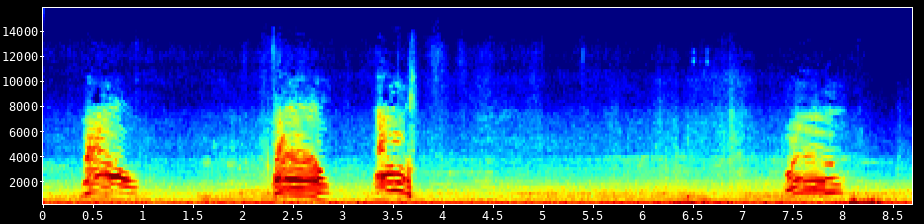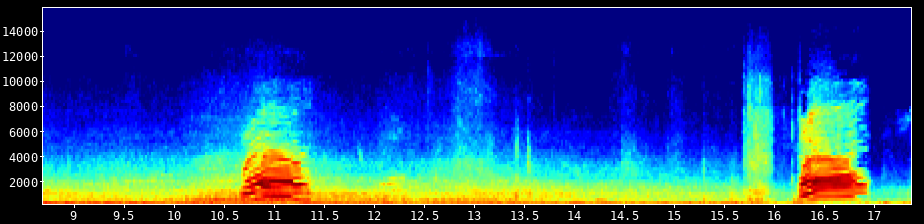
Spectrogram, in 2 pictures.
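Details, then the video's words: Angry white cat, aggressive, screams again and again: strained, quavering yowls every one to two seconds at first, then spaced-out bursts, each thick with harmonics, backed by a heavy low drone of traffic. "Psycho Cat That Screams and Hits: Angry White Cat"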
